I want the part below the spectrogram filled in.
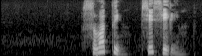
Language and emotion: Russian, positive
